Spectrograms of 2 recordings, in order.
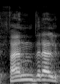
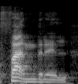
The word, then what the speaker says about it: Fandral: En ambos casos, pronuncian el nombre de Fandral como Fandrel, pero parece que esto se debe a que el nombre del audio es literalmente Fandrel. Está escrito así.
